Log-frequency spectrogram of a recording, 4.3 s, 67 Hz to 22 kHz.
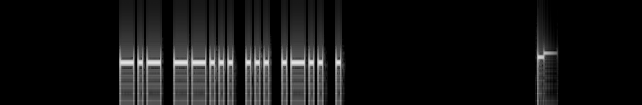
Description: Morse code, heard as a keyed tone, about 40 wpm, 700 Hz. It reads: K7SLE
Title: USA Call Signs Repeated 3x 40wpm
